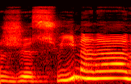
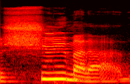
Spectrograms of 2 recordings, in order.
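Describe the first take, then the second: First: Said in the usual way. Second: "je suis" said as "chu" /ʃy/ in "je suis malade"; Québec chu. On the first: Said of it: "au lieu de dire je suis malade". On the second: Shown as a demonstration. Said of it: "on va dire je suis malade".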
